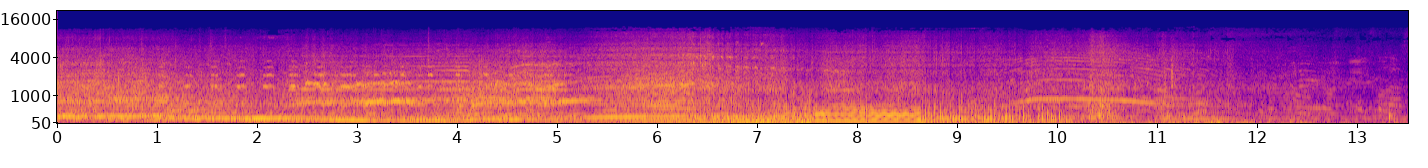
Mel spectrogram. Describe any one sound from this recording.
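A rally car engine revs hard and roars past.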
